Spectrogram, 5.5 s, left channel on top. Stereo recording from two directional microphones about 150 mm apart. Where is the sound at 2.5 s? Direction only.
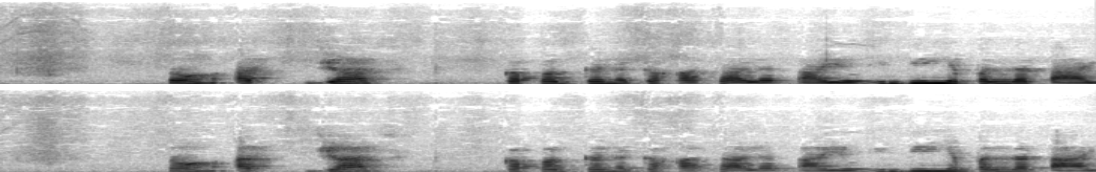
25° left (ahead or behind).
